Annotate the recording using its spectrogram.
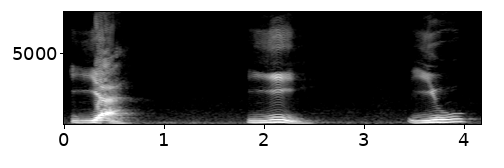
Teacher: huruf ya keluar dari tengah lisan disentuhkan dengan langit-langit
